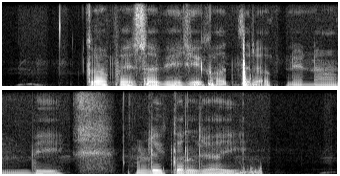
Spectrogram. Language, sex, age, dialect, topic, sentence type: Bhojpuri, male, 18-24, Northern, banking, question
